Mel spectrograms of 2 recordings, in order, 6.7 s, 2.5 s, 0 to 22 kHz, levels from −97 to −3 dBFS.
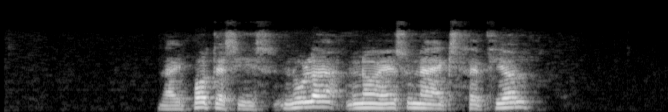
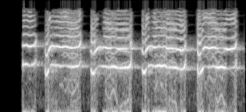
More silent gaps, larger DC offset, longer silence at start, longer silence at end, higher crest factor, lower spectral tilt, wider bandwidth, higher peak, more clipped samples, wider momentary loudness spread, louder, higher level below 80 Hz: neither; neither; first, 1.6 s vs 0.2 s; first, 1.4 s vs 0.05 s; first, 18 dB vs 4 dB; first, -6 dB/octave vs 3 dB/octave; second, 7.4 kHz vs 16.5 kHz; second, -4 dBFS vs 0 dBFS; second, under 0.1% vs 0.7%; first, 13 LU vs 2 LU; second, -20 LUFS vs -2 LUFS; second, -68 dBFS vs -34 dBFS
